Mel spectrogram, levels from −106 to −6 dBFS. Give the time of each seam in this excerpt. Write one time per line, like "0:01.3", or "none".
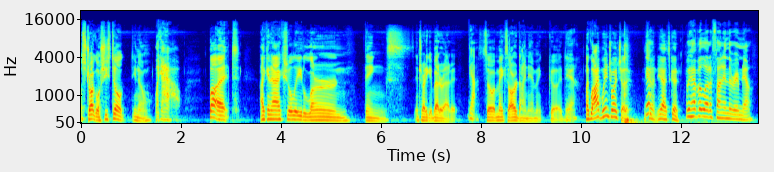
none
